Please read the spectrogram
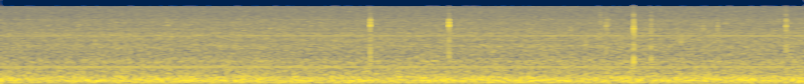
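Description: Steady room noise with a faint hum, broken by a few faint ticks around the middle.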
